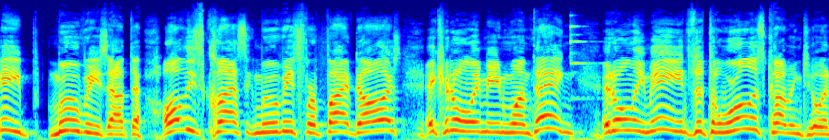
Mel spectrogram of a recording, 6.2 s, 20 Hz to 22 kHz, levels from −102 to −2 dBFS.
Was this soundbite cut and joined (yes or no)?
no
